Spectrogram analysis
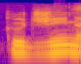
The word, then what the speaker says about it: Gugino: Gugino.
